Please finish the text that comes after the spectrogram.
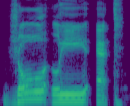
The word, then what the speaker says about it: Joliet: theme I think also my hometown is pronounced Joel Lee ET good reference for future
